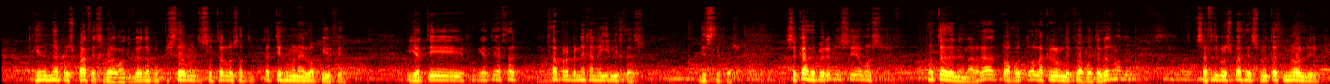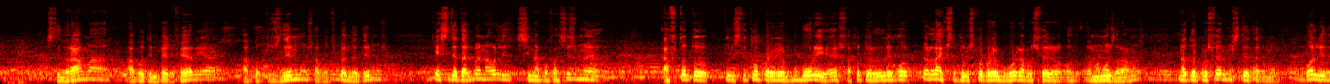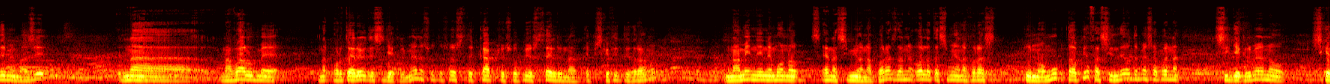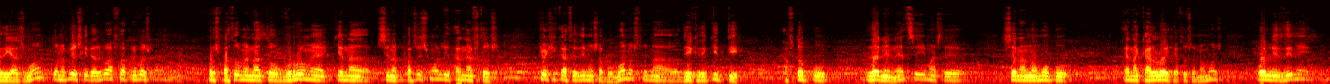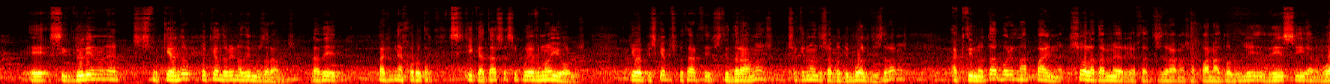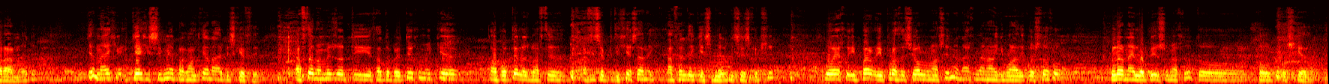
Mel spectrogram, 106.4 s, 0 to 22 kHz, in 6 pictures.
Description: Πραγματοποιήθηκε το απόγευμα της Πέμπτης 4 Απριλίου στο ξενοδοχείο Κούρος της Δράμας, η εκδήλωση κατά την οποία ανακοινώθηκε επισήμως, η έναρξη λειτουργίας του συνεργατικού σχήματος που απαρτίζεται  από την Ένωση Ξενοδόχων Δράμας και τους 5 Δήμους του νομού, με  σκοπό  την μελέτη, καταγραφή του τουριστικού προϊόντος της Περιφερειακής Ενότητας Δράμας καθώς και την δημιουργία ενός DMMO’s οργανισμού διαχείρισης προορισμού.
Αθανασιάδης Θόδωρος – Δήμαρχος Προσοτσάνης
